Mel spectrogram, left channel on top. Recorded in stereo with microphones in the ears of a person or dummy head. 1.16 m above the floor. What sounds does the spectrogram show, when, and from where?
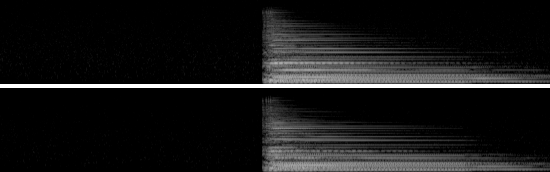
2.6 s a guitar: 25° right (ahead or behind), 1.9 m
